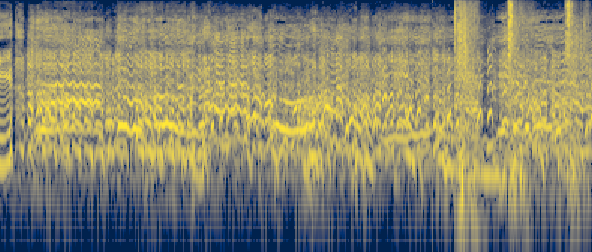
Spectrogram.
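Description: Group of cartoon women laughing together: several voices cackling and giggling at once. A few sharp breathy bursts come in about six seconds in.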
